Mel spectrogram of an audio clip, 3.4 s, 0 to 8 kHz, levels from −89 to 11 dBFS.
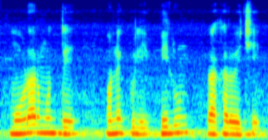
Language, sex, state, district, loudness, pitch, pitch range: Bengali, male, West Bengal, Alipurduar, -13 LUFS, 145 Hz, 135-160 Hz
